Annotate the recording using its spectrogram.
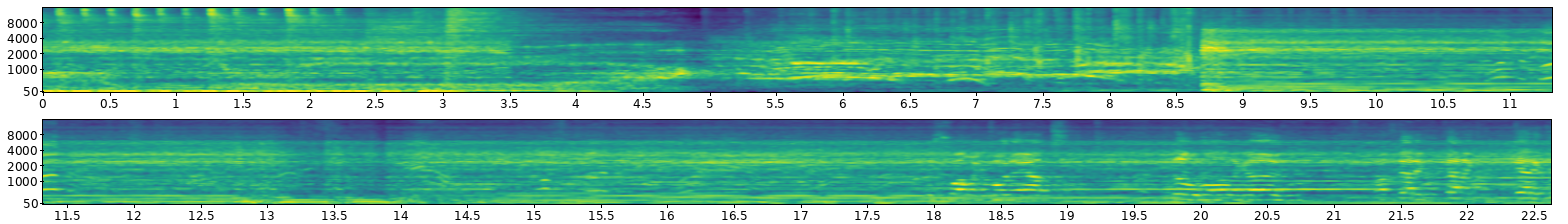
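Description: A heavy metal band with distorted guitars and drums finishes a song, which stops about three seconds in, followed by a crowd cheering and shouting. From about nine seconds on, electric guitars hold steady, low droning tones through the amplifiers between songs.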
